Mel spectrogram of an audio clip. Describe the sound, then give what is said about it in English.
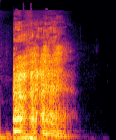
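A single short, raspy throat clearing, fairly loud, lasting just over half a second before dropping into silence. “Okay, yeah, clear your throat.”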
